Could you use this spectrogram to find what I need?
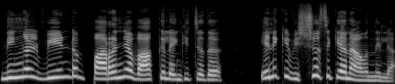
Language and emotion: Malayalam, angry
